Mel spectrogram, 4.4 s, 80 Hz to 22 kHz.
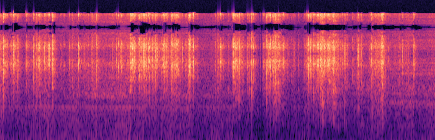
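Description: Plastic-foil wrapper of a 2011 Topps baseball card pack crinkling and tearing as it is opened and the cards are pulled out, in irregular short crackles.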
